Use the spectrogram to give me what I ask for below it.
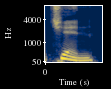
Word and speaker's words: Qin: he became king of the chin pronounced chin State at the age of 13.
